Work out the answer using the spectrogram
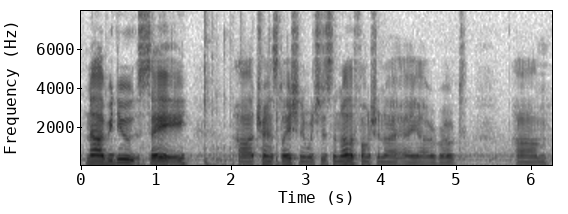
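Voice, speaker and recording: A man's voice: mid-range voice, fairly even intonation, measured pace, a little hiss or hum. A man hosting a casual screencast tutorial, rambling and thinking aloud as he searches for words. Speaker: software tutorial host. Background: computer keyboard typing.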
